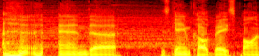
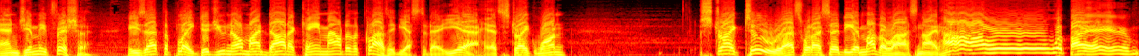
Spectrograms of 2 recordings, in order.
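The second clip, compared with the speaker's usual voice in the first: funny baseball announcer voice, much higher, slower; 10 semitones higher, 6 dB louder than usual. Recalling how the baseball announcers talked during a game: funny baseball announcer voice. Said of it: "all the baseball announcers had this really, really funny voice".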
